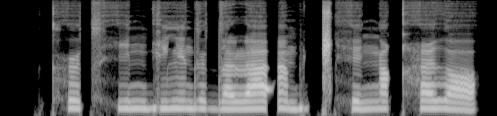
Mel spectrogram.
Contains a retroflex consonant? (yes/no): yes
